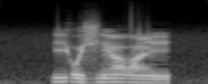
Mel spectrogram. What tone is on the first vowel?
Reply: falling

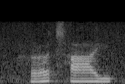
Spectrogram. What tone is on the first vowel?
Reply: rising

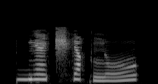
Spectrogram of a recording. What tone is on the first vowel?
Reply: high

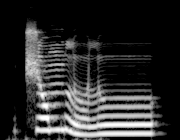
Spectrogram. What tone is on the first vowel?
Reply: high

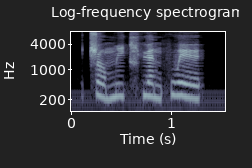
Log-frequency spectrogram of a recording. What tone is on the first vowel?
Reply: falling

